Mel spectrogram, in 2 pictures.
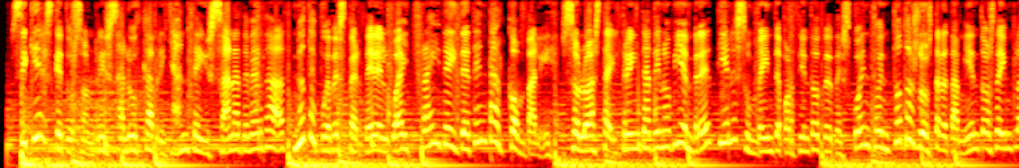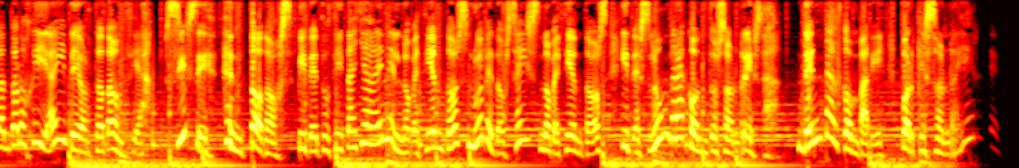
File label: spanish radio cuna positiva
